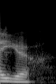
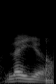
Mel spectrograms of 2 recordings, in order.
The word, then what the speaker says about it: Liger: vu que Joshin Liger, j'espère que je le dis bien, moi je le connais pas. – Liger. – Liger, ouais, merci.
